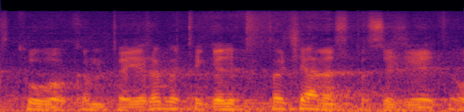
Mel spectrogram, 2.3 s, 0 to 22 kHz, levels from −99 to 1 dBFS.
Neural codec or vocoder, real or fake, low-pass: autoencoder, 48 kHz, 128 numbers a frame, DAC-VAE, trained on Japanese speech; fake; 14.4 kHz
